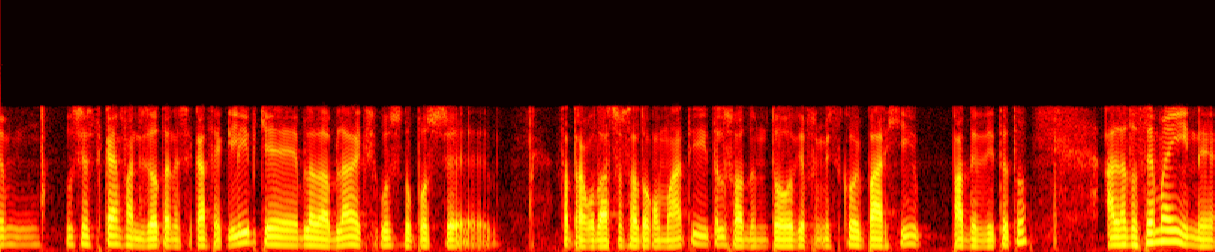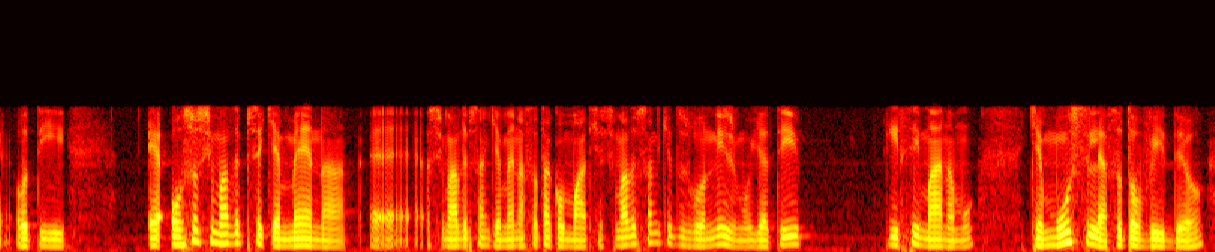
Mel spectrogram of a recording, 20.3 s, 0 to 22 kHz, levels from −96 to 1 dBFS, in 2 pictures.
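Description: Nothing goes wrong anywhere in this speech recording, which simply carries the narrow, telephone-style sound of G.711 coding with nothing above 4 kHz.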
